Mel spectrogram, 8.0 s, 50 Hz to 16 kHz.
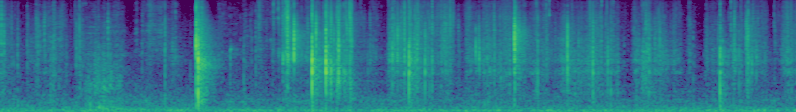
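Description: Bare fingertips and hands crumble, squeeze and rub chunks of orangey-red dyed SPRI gym chalk (magnesium carbonate) into powder on a glass surface. Dry, bright crinkling and crunching fills the clip, with sharp crackling snaps standing out at about 2 seconds and between 3 and 3.5 seconds. Softer gritty rubbing runs in between as the pieces break down into powder.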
